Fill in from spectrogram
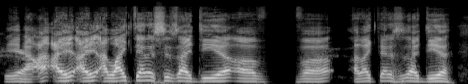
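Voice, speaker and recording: Man, fairly high voice, dry close mic, teasing, stammering, casual host. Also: steady tone, moderate pace, a bit bright, dry recording. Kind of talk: casual chat.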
